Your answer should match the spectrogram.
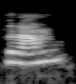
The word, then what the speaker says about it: crumb: So crumb is B, having B as silent, but crumble has the sound of letter B.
